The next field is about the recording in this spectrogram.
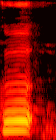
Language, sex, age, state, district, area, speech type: Bodo, female, 45-60, Assam, Kokrajhar, rural, read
